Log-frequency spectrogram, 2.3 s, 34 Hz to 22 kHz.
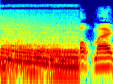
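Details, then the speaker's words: Salvage wrecked Kawasaki Ninja ZX6R after crankcase cover cleanup, oil change and muffler reconnected: steady, even engine note with smooth fast beat and clean throttle blips; normal idle, engine healthy. "gosh she don't start she sounds just perfect this is super good news guys you have no idea super good stuff so the bike does that the engine sounds really healthy"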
